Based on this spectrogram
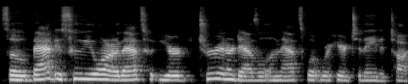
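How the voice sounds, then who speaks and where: A woman talks at a very fast pace in a fairly high, somewhat breathy voice. The recording is very clean, with a silent background. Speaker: minister and spiritual coach. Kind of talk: inspirational talk.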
